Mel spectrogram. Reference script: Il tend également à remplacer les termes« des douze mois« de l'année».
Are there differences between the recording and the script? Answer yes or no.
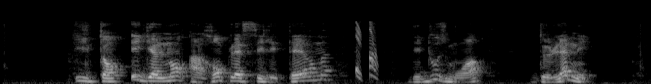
no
